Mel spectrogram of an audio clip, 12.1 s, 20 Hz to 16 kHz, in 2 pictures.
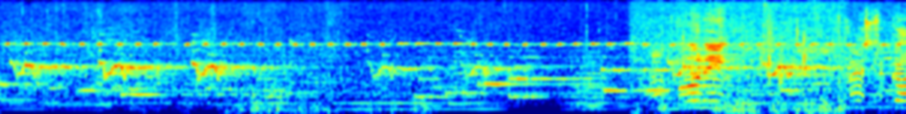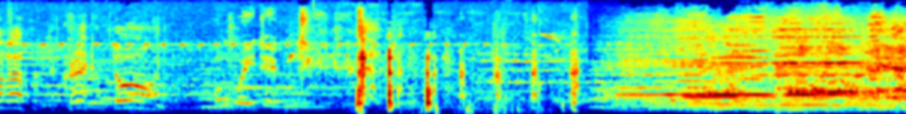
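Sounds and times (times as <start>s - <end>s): person laughing: 8.1s - 10.0s.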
